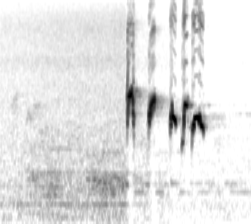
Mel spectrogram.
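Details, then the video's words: Caged red-whiskered bulbul during morning song training delivers one short phrase of five rich whistled notes, the last ones sliding lower, after a second of faint low background murmur. "Luyện giọng cho chào mào hót sáng, ép chào mào hót âm kép già rừng hay tuyệt!"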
